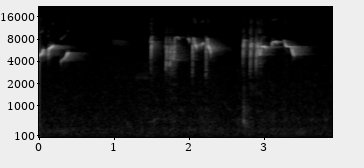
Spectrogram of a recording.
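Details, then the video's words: Sunbird singing, used to coax caged birds that have stopped singing: shrill high-pitched twitters and quick downslurred notes in three short bursts, each under a second, with quiet gaps between; clean background. "Suara pancingan burung Kolibri Wulung"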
